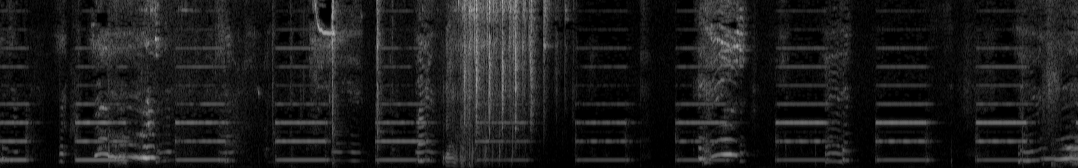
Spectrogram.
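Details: Boston Terrier indoors reacting to an alarm clock it dislikes, giving bent, wavering whines and short howls that rise and fall, woven between steady beeps repeated about every second, with one loud noisy burst midway.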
